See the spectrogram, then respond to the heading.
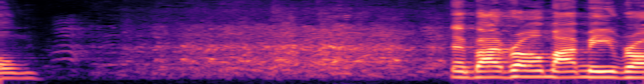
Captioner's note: laughter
